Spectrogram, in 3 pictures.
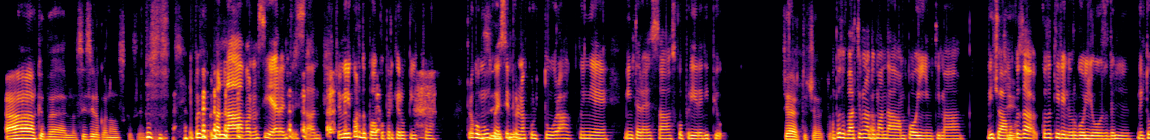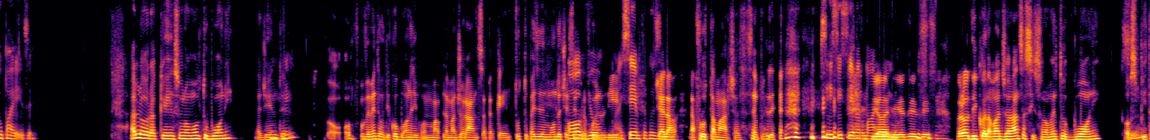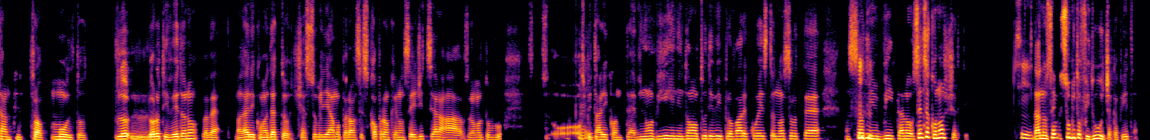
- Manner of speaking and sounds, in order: tapping; chuckle; distorted speech; "cioè" said as "Ceh"; chuckle; other background noise; "Sì" said as "Zi"; "quindi" said as "quinni"; "posso" said as "pozo"; laughing while speaking: "lì"; chuckle; unintelligible speech; chuckle; static; chuckle
- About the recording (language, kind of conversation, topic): Italian, unstructured, Che cosa ti rende orgoglioso del tuo paese?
